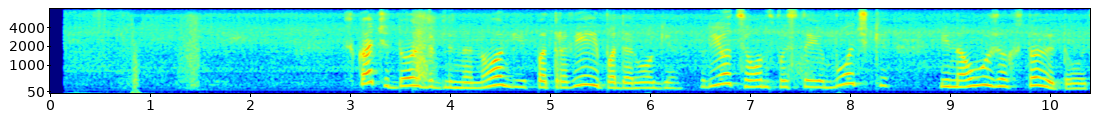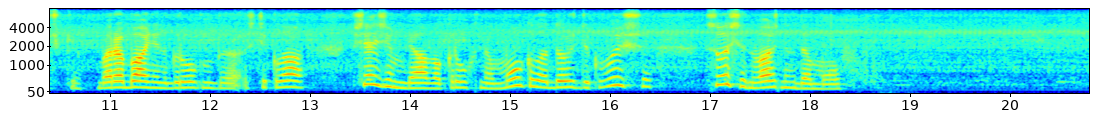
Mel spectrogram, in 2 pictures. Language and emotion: Russian, sad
